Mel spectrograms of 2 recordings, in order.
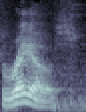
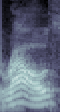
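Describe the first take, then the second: First: A 'y' glide separates the two vowels. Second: The vowels run together with no 'y' glide. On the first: The speaker calls it right. "It's Rayo's" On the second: The speaker calls it wrong. "I used to mispronounce it myself. I called it Rao's"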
